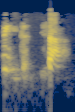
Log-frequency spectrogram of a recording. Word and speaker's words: pizza: Investigué en este, en este primer programa de esta columna, investigué sobre la pizza, porque se dice así, P-I-T-S-A, pizza, aunque se escriba P-I-Z-Z-A.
